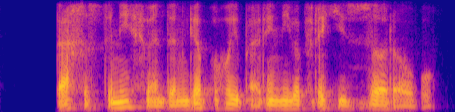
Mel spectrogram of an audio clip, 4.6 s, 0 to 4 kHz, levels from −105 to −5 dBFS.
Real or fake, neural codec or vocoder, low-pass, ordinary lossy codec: real; none; 3.6 kHz; Opus, 24 kbps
